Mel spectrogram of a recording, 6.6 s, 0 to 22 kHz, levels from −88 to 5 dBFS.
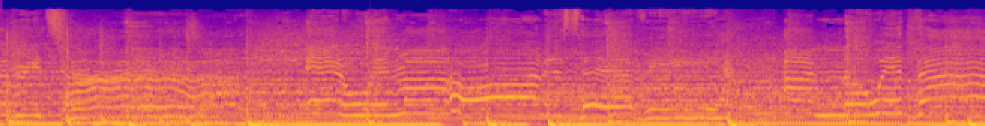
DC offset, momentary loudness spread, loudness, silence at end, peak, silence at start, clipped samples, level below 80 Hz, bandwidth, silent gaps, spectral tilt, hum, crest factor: under 0.1%; 2 LU; -12 LUFS; 0 s; 0 dBFS; 0 s; under 0.1%; -16 dBFS; 16.5 kHz; none; -5 dB/octave; none; 10 dB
